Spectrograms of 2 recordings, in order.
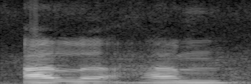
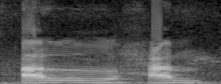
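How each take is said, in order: First: The L sound bounces with an extra echo. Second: The L sound is held firmly without bouncing. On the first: The speaker calls it wrong. "Ditawalludkan dengan bacaan Alham, Alham. Sebenarnya itu salah" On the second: The speaker calls it right. "Ditekankan ke langit-langit atas"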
